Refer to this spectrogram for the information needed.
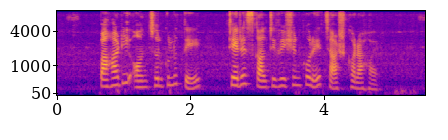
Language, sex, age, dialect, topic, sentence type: Bengali, female, 51-55, Standard Colloquial, agriculture, statement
